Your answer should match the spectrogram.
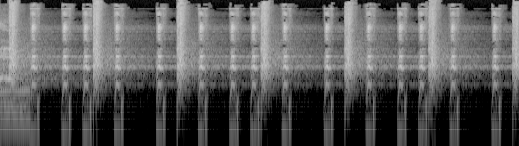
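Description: Chickens cluck in a steady run of short, sharp calls, fairly loud, with a few brief pauses between bursts and no talking over them.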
